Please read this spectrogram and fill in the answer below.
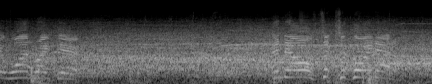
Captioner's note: spectators cheering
